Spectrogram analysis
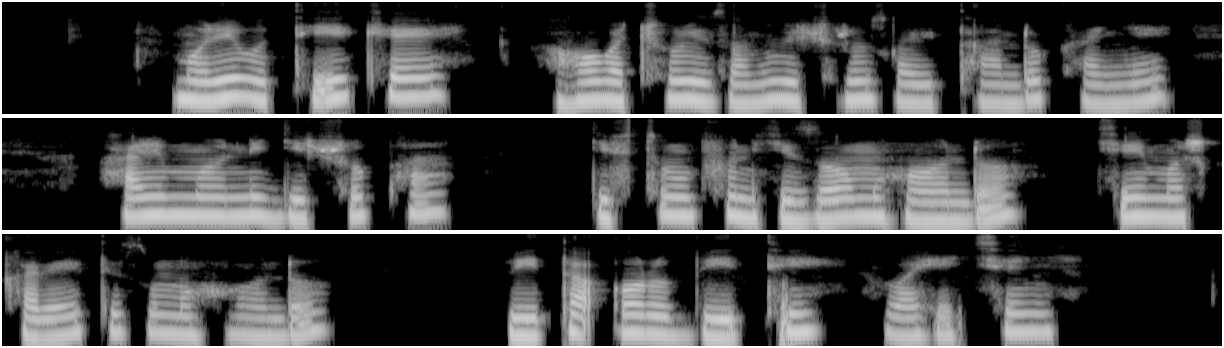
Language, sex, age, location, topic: Kinyarwanda, female, 25-35, Nyagatare, finance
